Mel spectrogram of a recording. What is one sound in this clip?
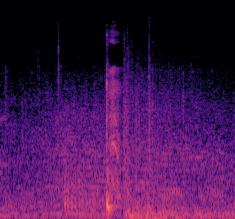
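A grenade explodes with a sharp bang.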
